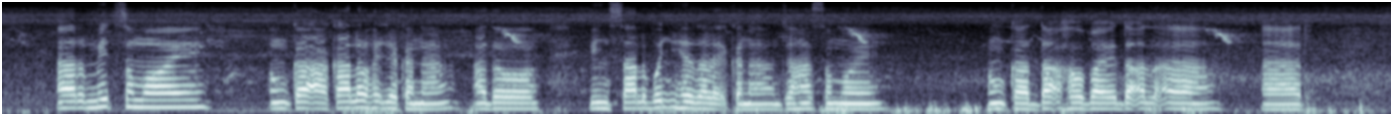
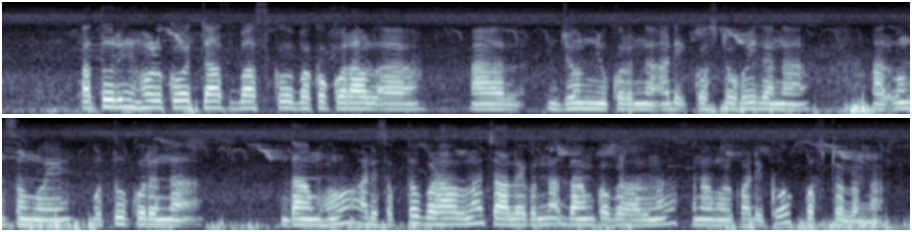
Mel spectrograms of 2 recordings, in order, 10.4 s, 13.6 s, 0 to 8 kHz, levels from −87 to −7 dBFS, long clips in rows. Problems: constant background noise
